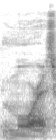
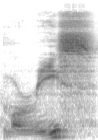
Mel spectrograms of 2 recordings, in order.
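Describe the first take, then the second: First: The name sounds like the word 'Morris'. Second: The name sounds like 'Mo-reese', ending in 'reese'. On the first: This is how the name is said where it comes from. "I guess you pronounce it Morris" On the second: This is how the name is said where the speaker lives. "I would call it Maurice"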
